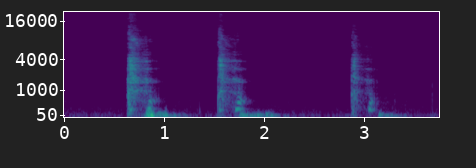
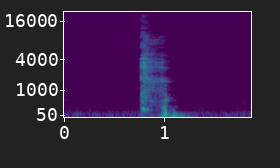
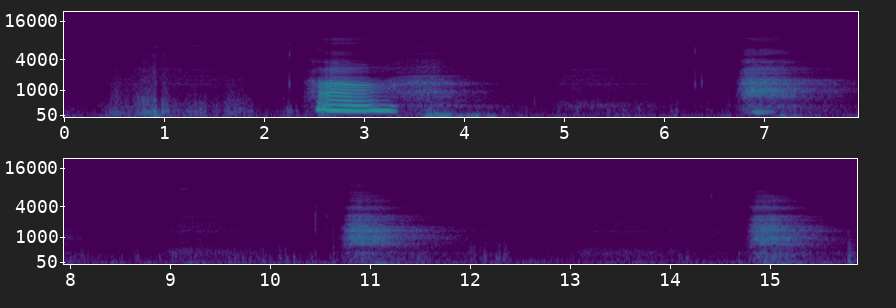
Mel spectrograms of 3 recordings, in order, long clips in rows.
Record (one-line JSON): {"three_cough_length": "3.8 s", "three_cough_amplitude": 1302, "three_cough_signal_mean_std_ratio": 0.39, "cough_length": "1.9 s", "cough_amplitude": 1505, "cough_signal_mean_std_ratio": 0.34, "exhalation_length": "15.9 s", "exhalation_amplitude": 889, "exhalation_signal_mean_std_ratio": 0.34, "survey_phase": "alpha (2021-03-01 to 2021-08-12)", "age": "45-64", "gender": "Female", "wearing_mask": "No", "symptom_abdominal_pain": true, "symptom_onset": "13 days", "smoker_status": "Never smoked", "respiratory_condition_asthma": false, "respiratory_condition_other": false, "recruitment_source": "REACT", "submission_delay": "33 days", "covid_test_result": "Negative", "covid_test_method": "RT-qPCR"}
